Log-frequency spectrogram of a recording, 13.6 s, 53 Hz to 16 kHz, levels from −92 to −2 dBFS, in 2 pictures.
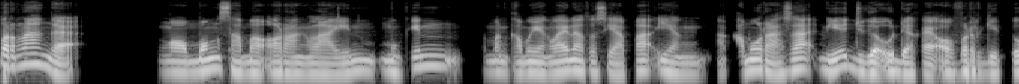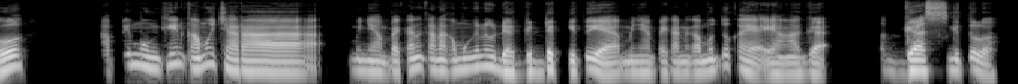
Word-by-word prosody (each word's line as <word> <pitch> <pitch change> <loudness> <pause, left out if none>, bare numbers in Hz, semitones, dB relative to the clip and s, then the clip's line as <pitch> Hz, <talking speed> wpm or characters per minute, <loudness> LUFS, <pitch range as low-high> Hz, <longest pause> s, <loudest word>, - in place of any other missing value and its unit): pernah 190 +2 +5
nggak 160 - +3 0.6
ngomong 125 +4 +2
sama 120 -6 0
orang 115 -2 0
lain, 110 +2 0 0.2
mungkin 170 +10 -3 0.2
teman 125 0 -5
kamu 120 +1 -1
yang - - -4
lain 130 +3 +4
atau 125 -3 -1
siapa, 120 +4 0
yang 110 -3 -3
kamu 140 - -1
rasa 145 +8 +2
dia 150 +4 +1
juga 125 -4 +3
udah 125 -3 +2
kayak 105 -2 +2
over 125 +3 0
gitu, 130 - +2 0.5
tapi - - -11
mungkin 195 +2 -1
kamu 160 +7 0
cara, 130 -4 +3 0.3
menyampaikan 135 +2 -2
karena 145 -1 0
kamu 140 - -3
mungkin 180 +1 -1
udah 130 -6 +2
gedek 125 -2 0
gitu 130 +5 -1
ya, 110 +1 +3
menyampaikan 120 0 -4
kamu 120 +3 -1
tuh 190 - -6
kayak 130 -6 0
yang 110 -1 -1
agak, 110 0 -3 0.3
tegas 135 +1 +2
gitu 140 -3 -3
loh. - - -7
125 Hz, 190 wpm, -25 LUFS, 120-145 Hz, 0.6 s, pernah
